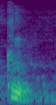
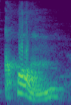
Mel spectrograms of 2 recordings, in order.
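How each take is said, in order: First: The syllable has a reduced schwa vowel. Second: The syllable has a full, clear vowel. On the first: "the good old schwa comes in and it becomes kun" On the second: "it is impossible to say con quickly"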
